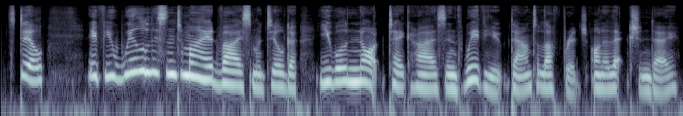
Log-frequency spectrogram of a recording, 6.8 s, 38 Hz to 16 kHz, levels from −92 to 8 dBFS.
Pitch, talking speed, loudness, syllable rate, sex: 215 Hz, 195 wpm, -16 LUFS, 5.4 syllables/s, female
